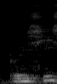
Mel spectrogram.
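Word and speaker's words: Poétie: Poésie, c'est l'articulation du récit et de la poésie. Ça s'écrit P-O-T-I-E comme la Boétie.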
